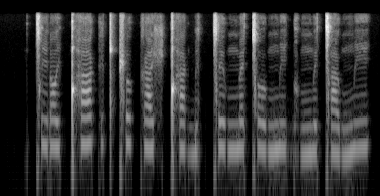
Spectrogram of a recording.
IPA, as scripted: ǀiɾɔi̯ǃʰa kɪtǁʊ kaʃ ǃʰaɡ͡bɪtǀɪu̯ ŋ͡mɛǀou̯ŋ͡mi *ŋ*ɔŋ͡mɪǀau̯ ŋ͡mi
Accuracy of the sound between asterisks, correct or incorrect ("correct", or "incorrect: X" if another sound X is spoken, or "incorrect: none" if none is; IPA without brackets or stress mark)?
incorrect: ɡ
